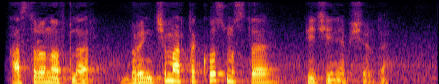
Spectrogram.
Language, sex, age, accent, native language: Uzbek, male, 25-34, Samarqand, Uzbek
